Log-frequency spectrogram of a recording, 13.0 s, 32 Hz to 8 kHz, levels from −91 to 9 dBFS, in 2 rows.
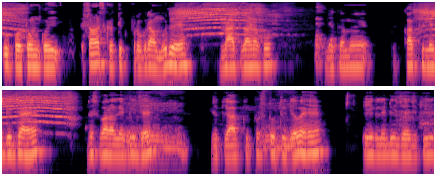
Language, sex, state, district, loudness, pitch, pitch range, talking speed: Rajasthani, male, Rajasthan, Nagaur, -17 LUFS, 120 Hz, 115-130 Hz, 150 wpm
